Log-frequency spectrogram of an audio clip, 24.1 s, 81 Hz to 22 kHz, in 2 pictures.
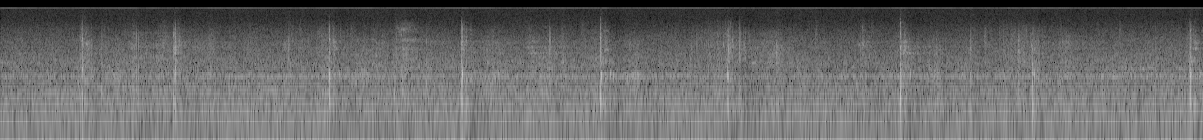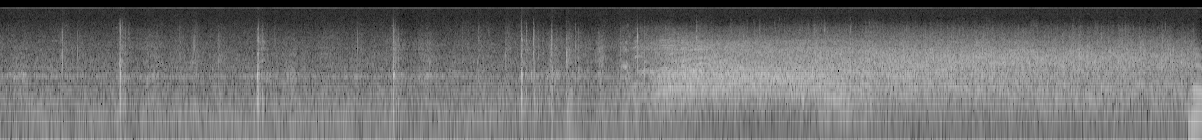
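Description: Tennis ball struck by rackets and bouncing on the court in a long rally, sharp hits coming every second or so for about 17 seconds. The point ends and the arena crowd breaks into loud applause about 18 seconds in, running to the end.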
